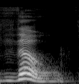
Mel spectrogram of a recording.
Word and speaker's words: though: E esse som tanto pode ser com ar, th, como na palavra think, como vocalizado, th, como na palavra though, aqui, ok? E depois do U, é mudo, então você pode ignorar aquele GH do final.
